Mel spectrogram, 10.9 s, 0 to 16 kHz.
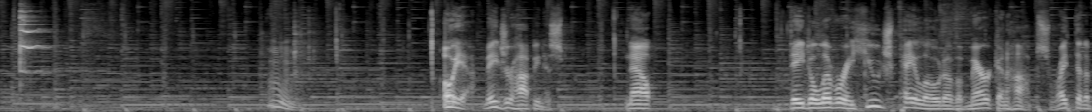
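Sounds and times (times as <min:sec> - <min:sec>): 
Glencairn whisky glass clinking in a toast: 0:00.0 - 0:00.7
speech: 0:02.7 - 0:03.1, 0:04.4 - 0:06.6, 0:07.9 - 0:10.9.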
